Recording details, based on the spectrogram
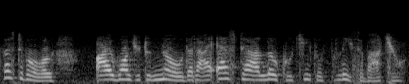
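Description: A woman's voice: mid-range voice, a little fast, breathy edge, close to an everyday voice. An actress playing a poised, earnest wife in her forties who speaks with formal politeness in an old-time radio drama. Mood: earnest, urgent. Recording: tinny, faintly noisy vintage radio recording.

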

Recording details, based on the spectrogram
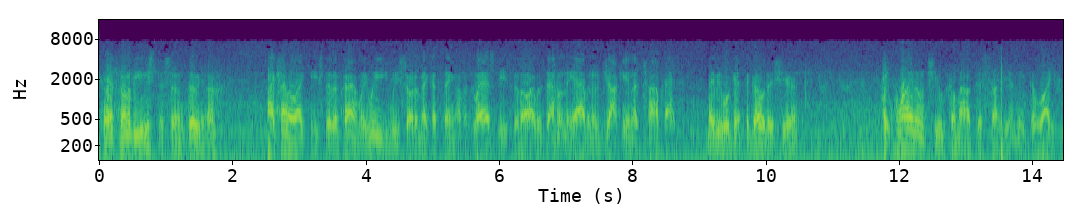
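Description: An actor playing a kindly, plainspoken New York policeman and family man in a 1950s radio drama, talking in a folksy, halting way. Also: deep voice, big pitch swings. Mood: fond, reflective. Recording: muffled, noisy 1950s radio recording.

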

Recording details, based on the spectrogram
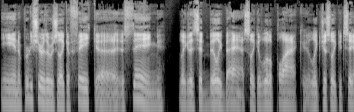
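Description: A man hosting a bedtime podcast in a meandering, hesitant monologue that drifts off topic, with a gravelly, creaky voice. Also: medium pitch, dry recording, clean studio sound. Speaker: podcast host.

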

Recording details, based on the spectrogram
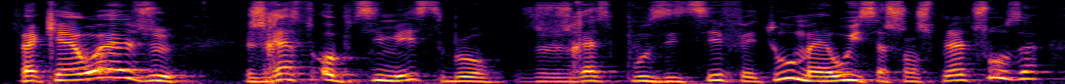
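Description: A man's voice: on the high side, animated, normal speed. Laid-back Moroccan-accented comedian, man. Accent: Moroccan French. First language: Arabic. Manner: laid-back, upbeat, peppers speech with "bro" and "tu comprends". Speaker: comedian guest. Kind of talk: casual chat.

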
